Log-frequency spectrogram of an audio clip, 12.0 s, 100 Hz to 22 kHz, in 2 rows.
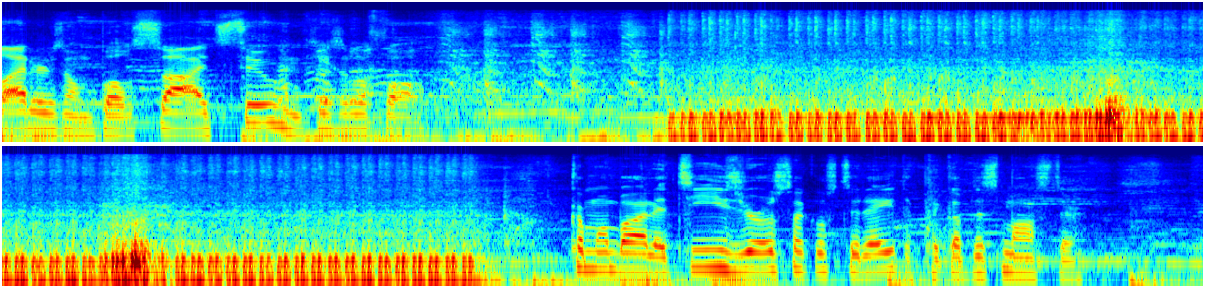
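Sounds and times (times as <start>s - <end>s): motorcycle engine idling: 2.2s - 8.6s
motorcycle engine starting: 2.2s - 8.8s.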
